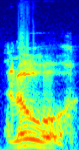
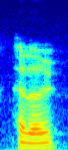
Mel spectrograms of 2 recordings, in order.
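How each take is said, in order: First: It is said in a put-on dwarf voice. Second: It is said in an ordinary natural voice.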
